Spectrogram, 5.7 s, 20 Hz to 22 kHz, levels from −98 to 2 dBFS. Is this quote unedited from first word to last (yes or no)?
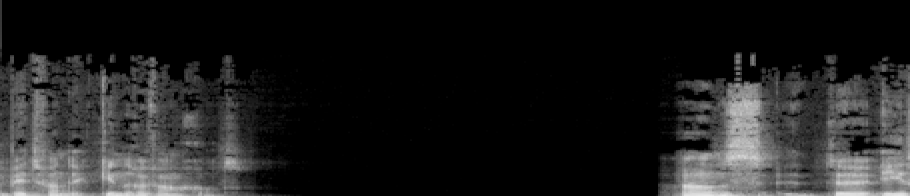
yes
